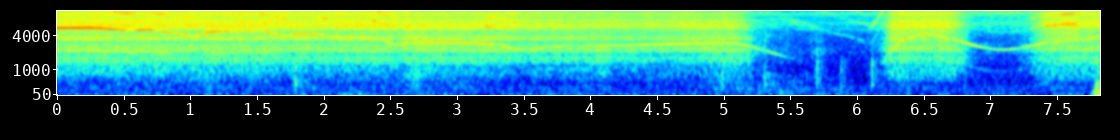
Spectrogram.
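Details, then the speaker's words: Dental drill with diamond bur, whine rising and falling, stopping and restarting, reducing the inner functional cusp during gold onlay preparation of tooth #18 on a typodont in a dental school simulation lab. "so now i want to move inside and do the same thing so we'll use our diamond for this"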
